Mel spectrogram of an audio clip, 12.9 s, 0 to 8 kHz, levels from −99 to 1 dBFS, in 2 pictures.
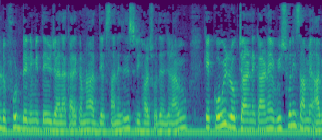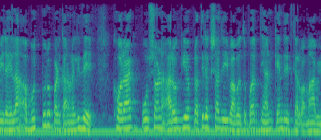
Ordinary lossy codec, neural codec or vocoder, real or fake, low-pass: none; none; real; 7.2 kHz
